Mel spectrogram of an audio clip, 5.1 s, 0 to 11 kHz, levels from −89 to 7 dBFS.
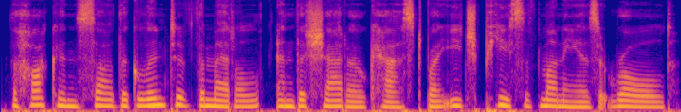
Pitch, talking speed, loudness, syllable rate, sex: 175 Hz, 235 wpm, -15 LUFS, 5.4 syllables/s, female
